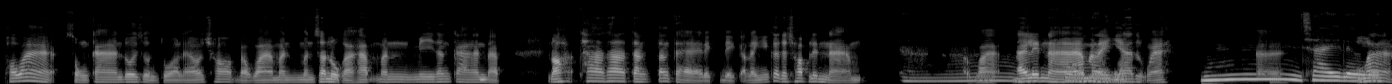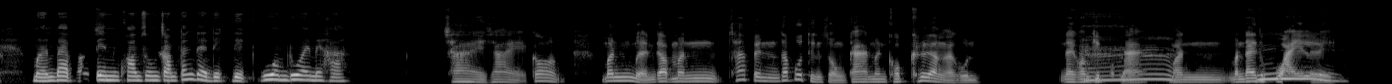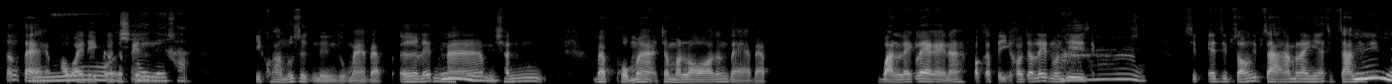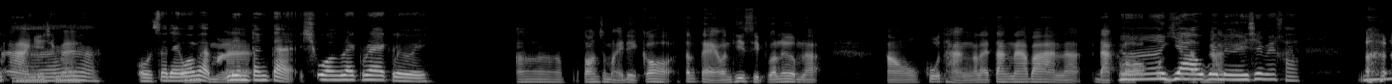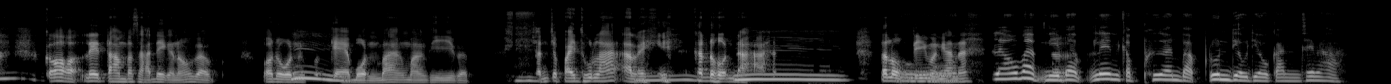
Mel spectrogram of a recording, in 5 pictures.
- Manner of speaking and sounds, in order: drawn out: "อา"; drawn out: "อืม"; laugh; chuckle; laughing while speaking: "งี้"
- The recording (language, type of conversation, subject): Thai, podcast, เทศกาลไหนที่คุณเฝ้ารอทุกปี?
